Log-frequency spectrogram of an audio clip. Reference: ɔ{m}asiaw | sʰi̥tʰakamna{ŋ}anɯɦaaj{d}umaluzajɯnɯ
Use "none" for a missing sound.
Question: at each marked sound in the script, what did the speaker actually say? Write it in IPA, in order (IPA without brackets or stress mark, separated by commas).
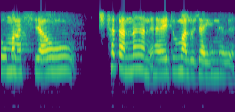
m, ŋ, d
